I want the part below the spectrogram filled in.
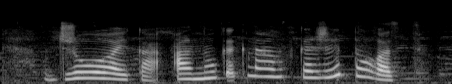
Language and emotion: Russian, positive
